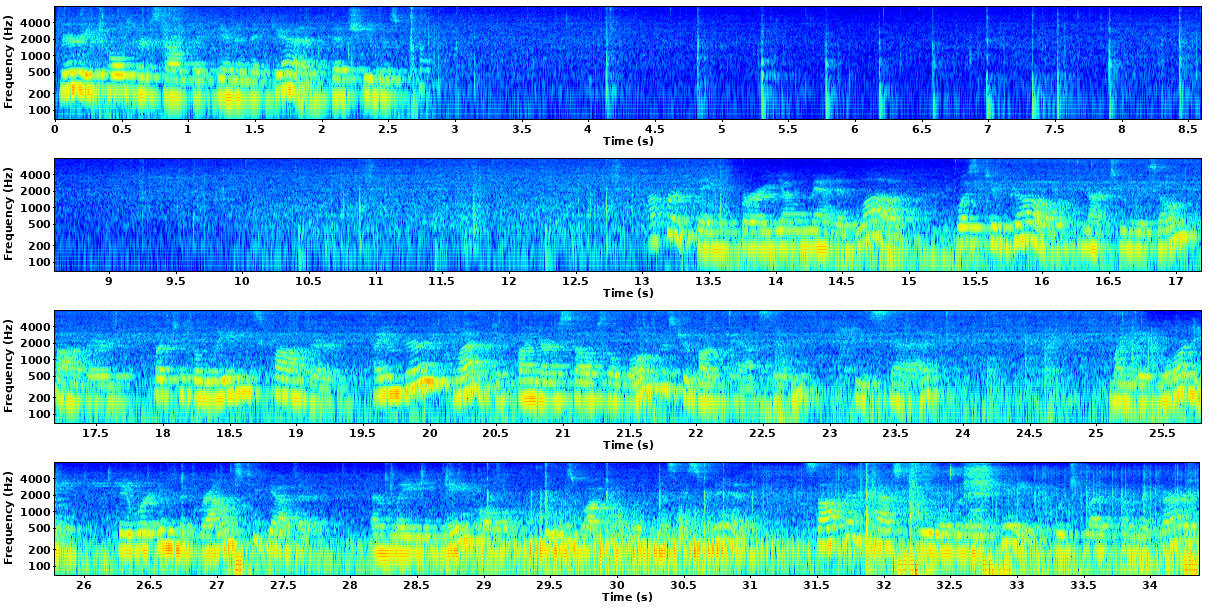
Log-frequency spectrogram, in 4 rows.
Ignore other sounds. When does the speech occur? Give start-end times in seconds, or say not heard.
0.0-2.8, 13.0-23.8, 25.1-34.3.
